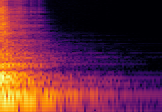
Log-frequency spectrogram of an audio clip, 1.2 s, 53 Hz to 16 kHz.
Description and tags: A plastic ruler stuck in piano strings recorded with Tascam DP008.
Une règle en plastique coincée dans les cordes graves du piano captée avec le flamboyant Tascam DP008.
detuned, piano, prepared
